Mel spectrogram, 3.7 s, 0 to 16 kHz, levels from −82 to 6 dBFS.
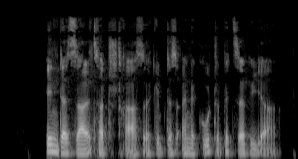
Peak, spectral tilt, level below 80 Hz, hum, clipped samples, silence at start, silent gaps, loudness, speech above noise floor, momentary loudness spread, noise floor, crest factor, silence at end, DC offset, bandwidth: -8 dBFS; -5 dB/octave; -44 dBFS; none; under 0.1%; 0.6 s; none; -29 LUFS; 49 dB; 9 LU; -78 dBFS; 22 dB; 0.3 s; under 0.1%; 11.5 kHz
